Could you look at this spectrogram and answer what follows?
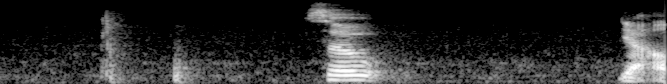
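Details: Person demonstrating how to fake a sneeze discreetly, napkin in hand: two soft catching breaths, then a brief muffled voiced burst and a short hissing release; fake sneeze.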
